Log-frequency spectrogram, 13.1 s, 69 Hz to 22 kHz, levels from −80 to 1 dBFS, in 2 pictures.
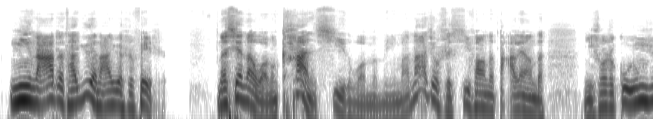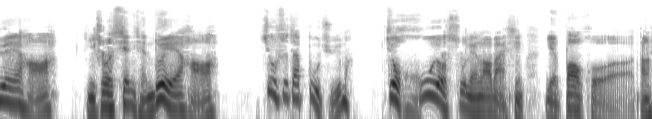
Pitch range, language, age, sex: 90-150 Hz, Chinese, 50-69, male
